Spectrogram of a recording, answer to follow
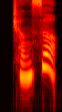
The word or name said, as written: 橙色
